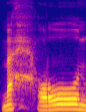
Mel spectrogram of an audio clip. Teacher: Oxiridagi mun ham demak mim g'unnali, nun ham g'unnali, orasidagi vav maddiya g'unnasiz.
